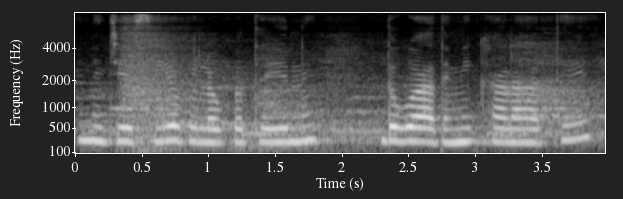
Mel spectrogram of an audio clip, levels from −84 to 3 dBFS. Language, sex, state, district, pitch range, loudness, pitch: Magahi, female, Jharkhand, Palamu, 245-270 Hz, -16 LUFS, 255 Hz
